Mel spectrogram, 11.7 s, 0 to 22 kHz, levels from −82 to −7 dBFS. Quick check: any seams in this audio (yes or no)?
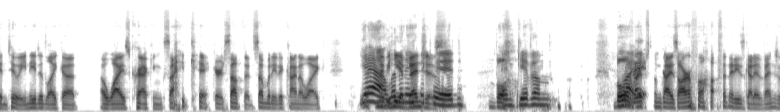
no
